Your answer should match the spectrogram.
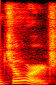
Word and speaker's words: Jorge: Now, she had a boyfriend, George Torres Jr., and I have looked into it because it is spelled more like Jorge. However, I've listened to numerous interviews, and I've even listened to an interview from his younger brother, and I'm going to call him George, because everyone seems to call him George.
